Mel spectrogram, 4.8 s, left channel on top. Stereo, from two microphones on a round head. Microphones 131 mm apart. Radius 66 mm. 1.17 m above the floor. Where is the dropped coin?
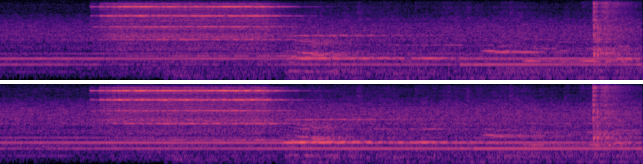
60° right (ahead or behind), 3.5 m.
